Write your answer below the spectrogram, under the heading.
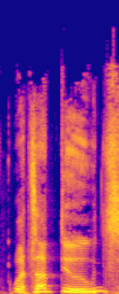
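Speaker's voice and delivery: fake New York man voice. A guest greets the show's hosts on arrival, in a put-on New York guy voice. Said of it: "I'm doing my rug boy".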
